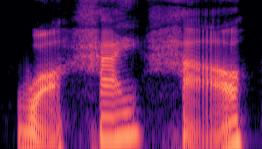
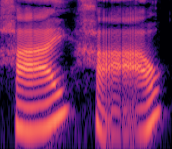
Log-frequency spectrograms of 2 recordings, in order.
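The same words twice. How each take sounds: First: Wo hai hao drawn out very slowly, syllable by syllable; very slow repeat. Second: Hai hao said with clear Mandarin tones; teacher model. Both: Shown as a demonstration.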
